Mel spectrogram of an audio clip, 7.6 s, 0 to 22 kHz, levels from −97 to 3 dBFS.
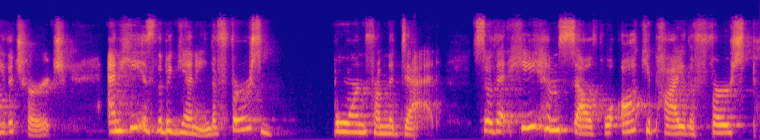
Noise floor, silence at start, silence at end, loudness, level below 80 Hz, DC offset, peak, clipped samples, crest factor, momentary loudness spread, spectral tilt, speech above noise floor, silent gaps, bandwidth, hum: -69 dBFS; 0 s; 0 s; -20 LUFS; -70 dBFS; under 0.1%; -2 dBFS; under 0.1%; 18 dB; 8 LU; -2.5 dB/octave; 50 dB; none; 14 kHz; none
